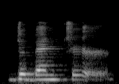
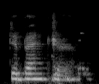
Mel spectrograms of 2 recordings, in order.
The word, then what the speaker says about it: debenture: Your word is debenture. Can you please repeat the word? Debenture. Debenture. Can I have all the information, please? Sure. The word can be pronounced debenture or debenture. It's a noun.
